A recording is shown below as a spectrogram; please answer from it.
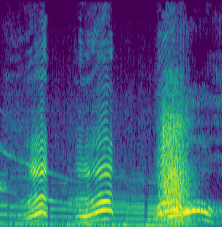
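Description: Cartoon sound effects over background music: two short pitched glides that rise and fall, about half a second apart, then a louder noisy swish with pitched sweeps near the end as a character falls on the ice.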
